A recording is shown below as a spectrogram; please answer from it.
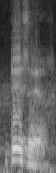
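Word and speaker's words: deux heures: وخلي بالي هنا ان الاكس نطقتها زد علشان جه بعديها ان فويل، عشان كده بقول ايه؟ الي دوزور.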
